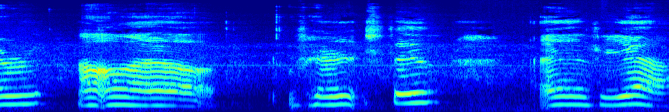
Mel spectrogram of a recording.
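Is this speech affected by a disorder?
Yes: dyt1 dystonia, DYT1 inherited; affects multiple body parts including one hand, jaw; progressive, spread through body, uses one hand; speech affected, difficulty opening and closing jaw.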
